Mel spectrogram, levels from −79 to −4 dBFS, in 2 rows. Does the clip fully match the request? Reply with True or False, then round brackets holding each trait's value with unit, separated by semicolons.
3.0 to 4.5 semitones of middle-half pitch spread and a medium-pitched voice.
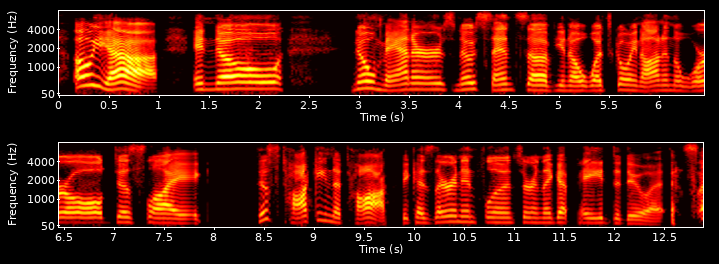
True (3.5 semitones; 180 Hz)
